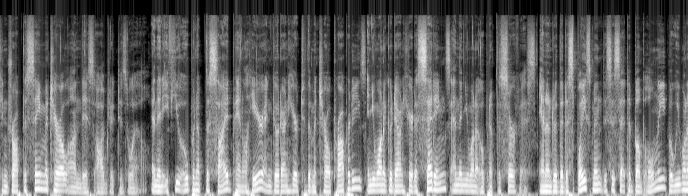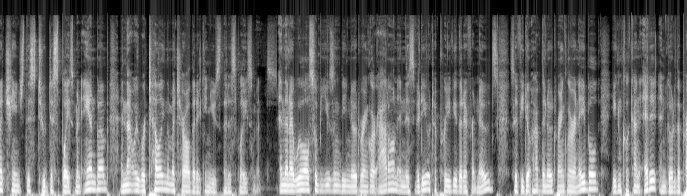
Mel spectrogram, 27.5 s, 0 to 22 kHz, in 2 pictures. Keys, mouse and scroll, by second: 1.7 right click, 2.6-3.0 scroll down 6, 3.0 middle click, 3.2-5.5 drag, 7.3-11.6 drag, 12.3-15.2 drag, 19.3 a, 19.5-25.3 middle drag, 25.7-27.5 drag.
